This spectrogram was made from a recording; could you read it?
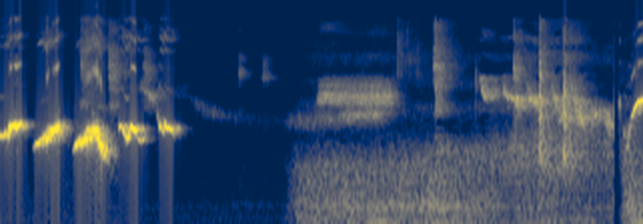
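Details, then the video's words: White-rumped shama, used to draw a response from a silent bird; a series of five quick downslurred chirps, then quiet hiss with a thin steady whistle and a final upswept note. "Murai batu BISU diJAMIN NYAUT GACOR dan FIGHTER"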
